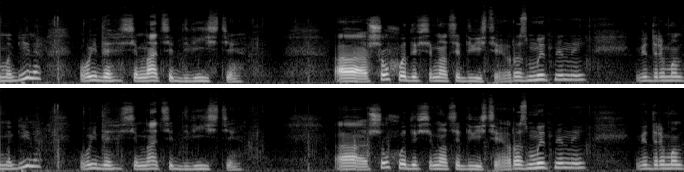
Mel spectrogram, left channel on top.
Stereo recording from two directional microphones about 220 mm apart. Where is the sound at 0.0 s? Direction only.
25° left (ahead or behind).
